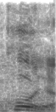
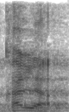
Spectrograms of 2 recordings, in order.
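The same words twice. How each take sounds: First: The stress is on the first syllable. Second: The stress is on the last syllable. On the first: "Он Коля" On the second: "она Коля ... правильно ударение Коля ... проверочное слово ... Колян"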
